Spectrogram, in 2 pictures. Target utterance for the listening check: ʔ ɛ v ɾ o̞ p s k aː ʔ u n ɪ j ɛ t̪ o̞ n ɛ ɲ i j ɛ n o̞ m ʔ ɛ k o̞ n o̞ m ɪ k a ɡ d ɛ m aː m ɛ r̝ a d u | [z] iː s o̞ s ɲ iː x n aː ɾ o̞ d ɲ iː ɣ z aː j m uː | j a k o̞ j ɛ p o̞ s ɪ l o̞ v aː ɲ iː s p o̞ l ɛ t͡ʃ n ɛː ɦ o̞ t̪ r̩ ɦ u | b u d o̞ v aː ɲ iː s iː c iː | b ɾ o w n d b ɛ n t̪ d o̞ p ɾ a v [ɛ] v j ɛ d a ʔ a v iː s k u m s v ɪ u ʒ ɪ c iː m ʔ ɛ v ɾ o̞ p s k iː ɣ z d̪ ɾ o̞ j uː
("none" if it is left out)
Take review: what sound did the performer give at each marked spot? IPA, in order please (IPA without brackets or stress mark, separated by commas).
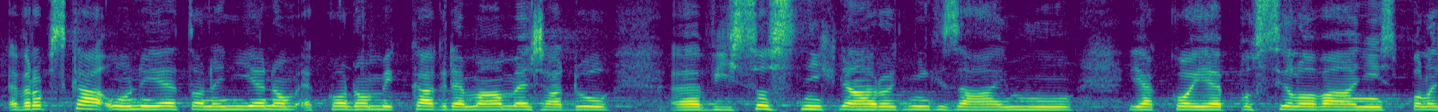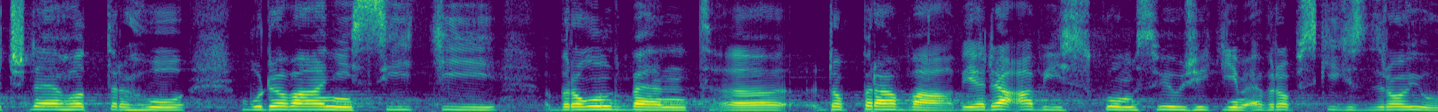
v, a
